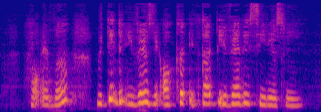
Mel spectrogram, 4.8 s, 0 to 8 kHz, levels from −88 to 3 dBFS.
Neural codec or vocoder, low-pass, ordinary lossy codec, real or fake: codec, 24 kHz, 1 kbps, SNAC; 7.2 kHz; MP3, 32 kbps; fake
